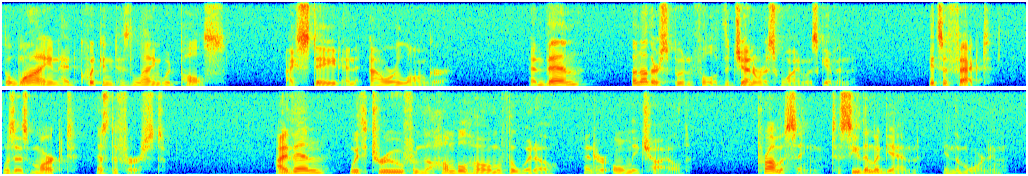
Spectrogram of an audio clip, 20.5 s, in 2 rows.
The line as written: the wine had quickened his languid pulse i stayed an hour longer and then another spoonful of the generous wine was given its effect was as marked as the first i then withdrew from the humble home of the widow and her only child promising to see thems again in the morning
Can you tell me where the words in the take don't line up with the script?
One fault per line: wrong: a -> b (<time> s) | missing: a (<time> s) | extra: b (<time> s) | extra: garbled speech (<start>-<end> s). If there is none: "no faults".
wrong: thems -> them (18.8 s)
